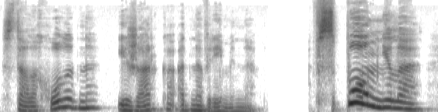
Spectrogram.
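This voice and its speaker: A woman narrates a first-person audiobook with a low, mellow voice. Her delivery is even and measured. Her tone is warm and unhurried. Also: no echo, studio quality. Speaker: audiobook reader.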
